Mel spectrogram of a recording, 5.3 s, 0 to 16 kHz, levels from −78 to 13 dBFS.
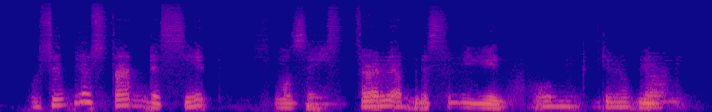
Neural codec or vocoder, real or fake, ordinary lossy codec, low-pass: codec, 44.1 kHz, 0.9 kbps, DAC; fake; none; 14.4 kHz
